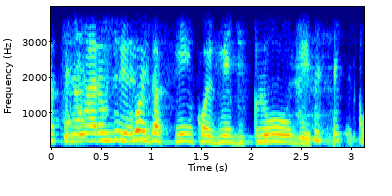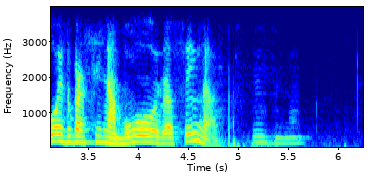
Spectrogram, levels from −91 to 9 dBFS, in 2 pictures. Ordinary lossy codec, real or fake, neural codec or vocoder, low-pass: Opus, 24 kbps; fake; codec, 44.1 kHz, 2.6 kbps, SNAC; 3.6 kHz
